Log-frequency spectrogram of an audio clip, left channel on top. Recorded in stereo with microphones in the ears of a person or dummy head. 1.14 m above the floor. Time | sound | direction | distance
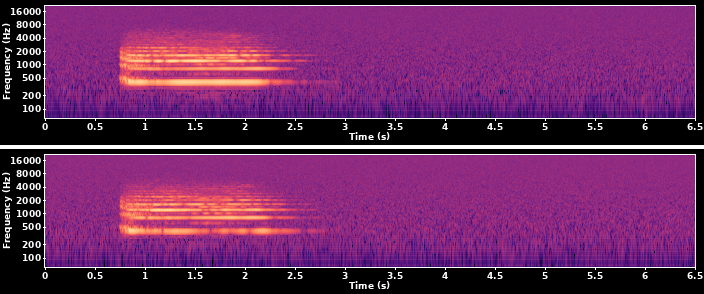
0.7 | a trumpet | 30° left (ahead or behind) | 8.5 m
